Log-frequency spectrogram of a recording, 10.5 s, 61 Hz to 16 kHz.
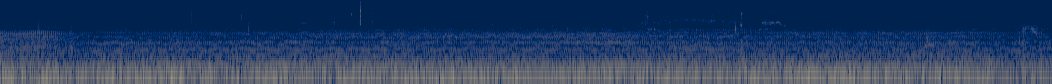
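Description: Steady mechanical hum of a Pelican Catch PWR 100 kayak's pedal drive being pedalled, over a constant low rumble.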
